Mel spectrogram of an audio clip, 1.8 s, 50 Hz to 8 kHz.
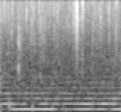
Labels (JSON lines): {"label": "biophony, midshipman", "recorder": "SoundTrap 500"}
